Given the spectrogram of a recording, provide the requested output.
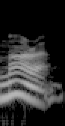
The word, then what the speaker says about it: Mara: have the figure of Mara Mara literally means death Amravati means the deathless realm Mara is said like my name I'm Amara Amara means deathless Mara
